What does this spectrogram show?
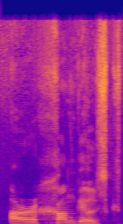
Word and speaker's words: Arkhangelsk: Arkhangelsk, that's how the city is called in Russia, and the variation is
